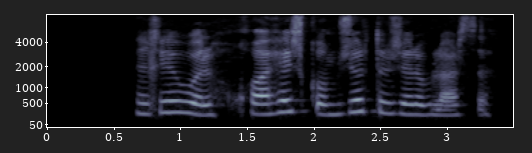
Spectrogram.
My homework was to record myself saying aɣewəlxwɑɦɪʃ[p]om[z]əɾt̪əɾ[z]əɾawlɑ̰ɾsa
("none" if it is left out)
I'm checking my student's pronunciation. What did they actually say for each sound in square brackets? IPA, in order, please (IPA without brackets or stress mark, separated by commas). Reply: k, ʒ, ʒ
